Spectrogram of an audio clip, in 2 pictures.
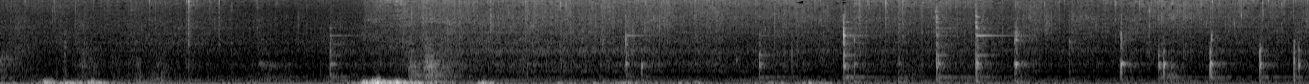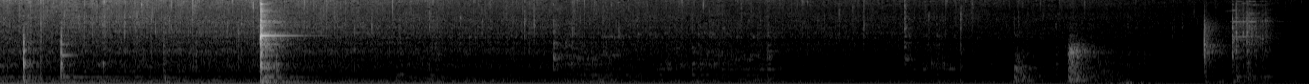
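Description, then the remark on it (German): Vegetables, including thinly sliced carrots, sizzle steadily in a pan while a utensil scrapes and stirs them, with irregular clicks and knocks against the pan; the sizzling fades somewhat toward the end. No one speaks. “Das Gemüse brät”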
